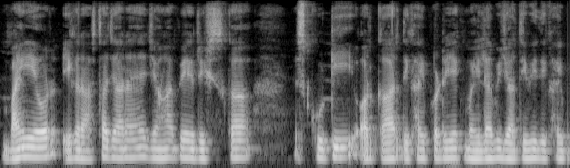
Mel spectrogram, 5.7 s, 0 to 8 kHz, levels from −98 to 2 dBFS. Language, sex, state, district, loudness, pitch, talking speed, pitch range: Hindi, male, Jharkhand, Ranchi, -20 LUFS, 115 Hz, 230 wpm, 110-120 Hz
